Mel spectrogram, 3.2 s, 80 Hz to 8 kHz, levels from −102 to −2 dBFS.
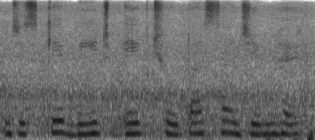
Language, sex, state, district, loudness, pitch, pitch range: Hindi, female, Gujarat, Gandhinagar, -17 LUFS, 220 Hz, 210-240 Hz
